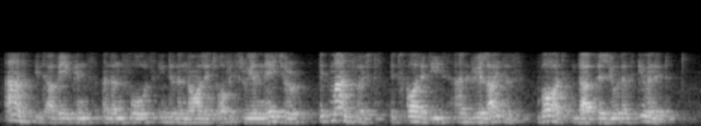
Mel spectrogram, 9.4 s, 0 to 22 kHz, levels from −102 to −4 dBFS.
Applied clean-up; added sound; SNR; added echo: none; none; none; reverberation time 0.6 s.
